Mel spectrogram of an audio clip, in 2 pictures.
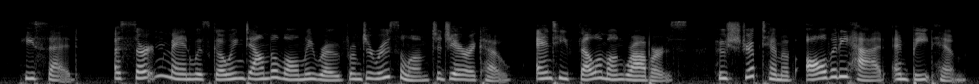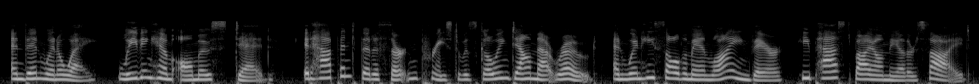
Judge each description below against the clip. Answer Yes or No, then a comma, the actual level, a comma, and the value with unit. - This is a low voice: No, high, 240 Hz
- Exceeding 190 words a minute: Yes, average, 200 wpm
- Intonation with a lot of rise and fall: No, average, 4.3 semitones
